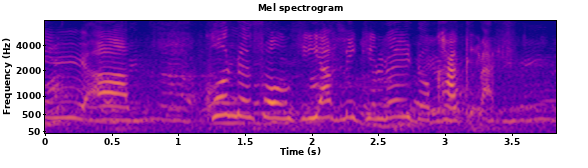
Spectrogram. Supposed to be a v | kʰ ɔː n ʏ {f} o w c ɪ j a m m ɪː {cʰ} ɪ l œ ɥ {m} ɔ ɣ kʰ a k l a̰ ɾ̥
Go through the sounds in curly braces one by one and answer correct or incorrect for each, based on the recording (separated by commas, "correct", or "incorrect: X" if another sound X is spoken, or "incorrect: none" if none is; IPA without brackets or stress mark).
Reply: correct, incorrect: c, incorrect: n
